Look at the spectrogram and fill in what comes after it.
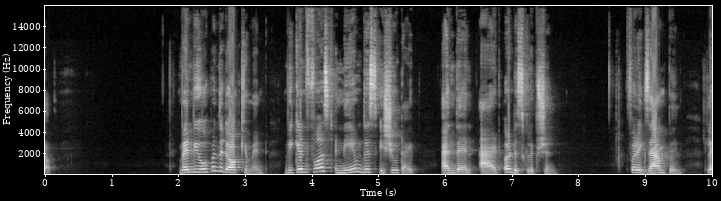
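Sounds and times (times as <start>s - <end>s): woman narrating: 2.0s - 7.8s, 8.8s - 10.0s.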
